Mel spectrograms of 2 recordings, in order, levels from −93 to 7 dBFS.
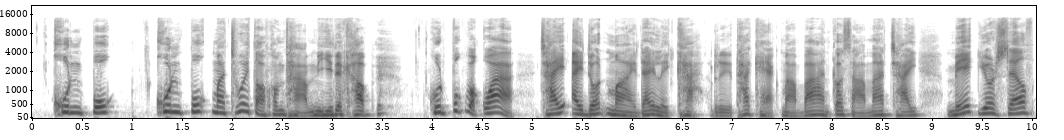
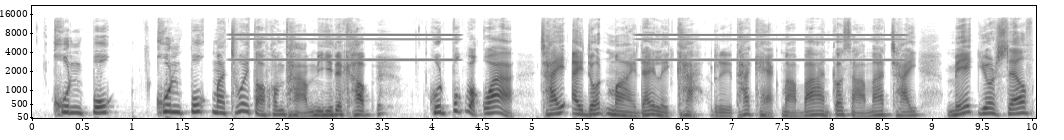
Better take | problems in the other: first | high-pitched whine; loud; from 2 to 4.5 s and from 6 to 8.5 s; 7.5 kHz, 5 dB below the speech

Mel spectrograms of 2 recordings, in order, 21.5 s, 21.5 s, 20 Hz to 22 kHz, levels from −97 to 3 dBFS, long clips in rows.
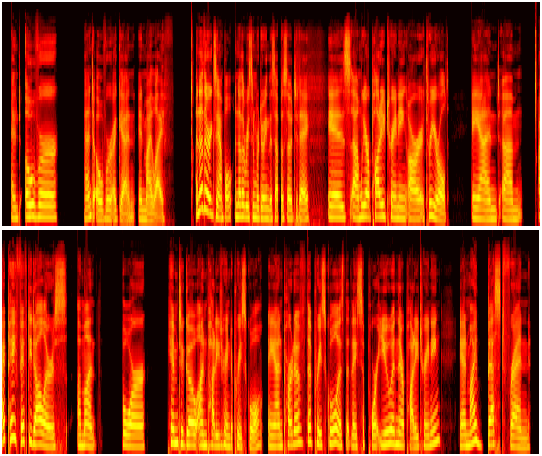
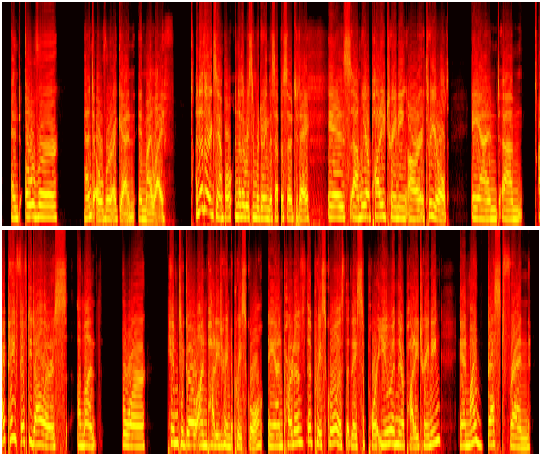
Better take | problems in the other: first | distortion; heavy; 6 dB below the speech

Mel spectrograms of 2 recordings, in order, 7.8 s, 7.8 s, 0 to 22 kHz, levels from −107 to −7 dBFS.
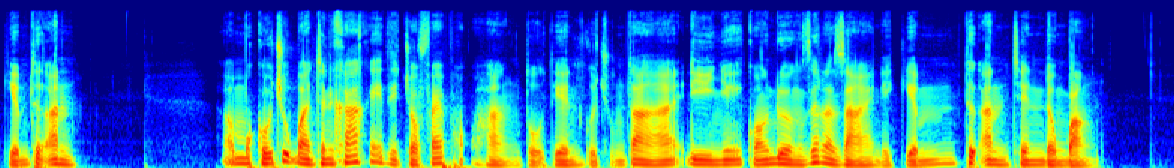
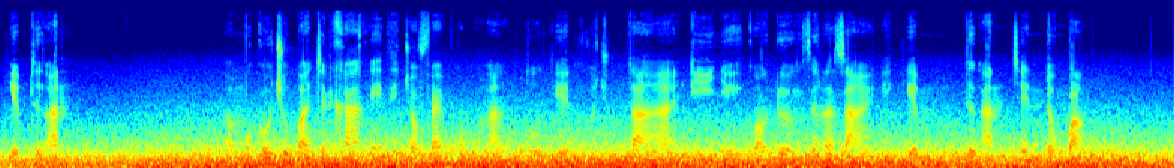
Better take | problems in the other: first | wind noise on the microphone; heavy; 3 dB above the speech

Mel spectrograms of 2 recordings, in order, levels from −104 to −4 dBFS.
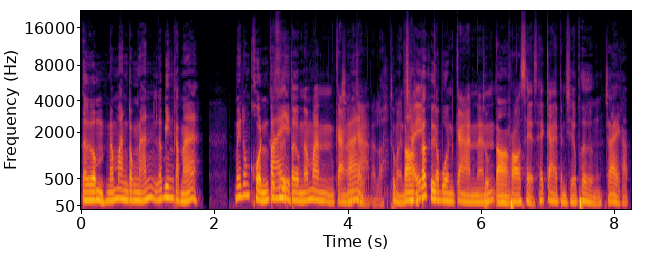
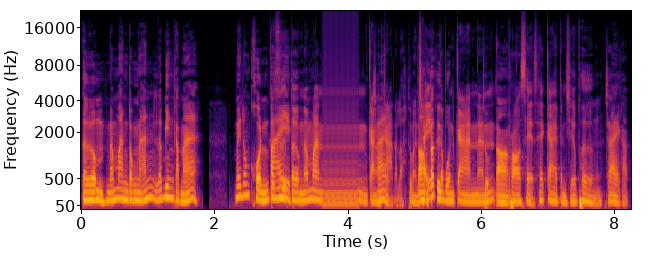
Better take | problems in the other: first | audio freezing; at 3.5 s for 0.5 s

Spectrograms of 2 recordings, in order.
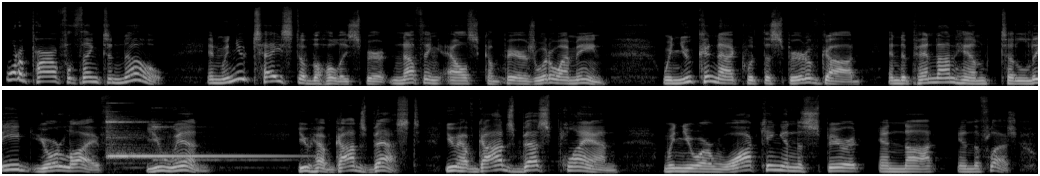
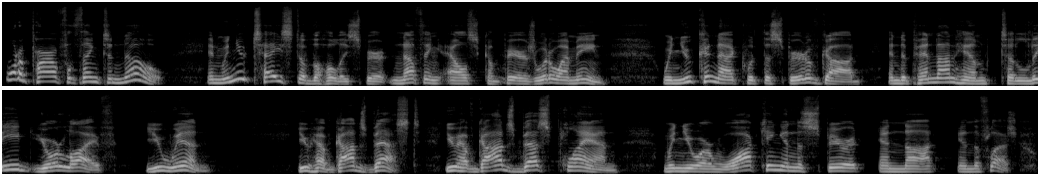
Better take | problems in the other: second | doorbell; loud; from 11 to 13 s; peak 3 dB above the speech

